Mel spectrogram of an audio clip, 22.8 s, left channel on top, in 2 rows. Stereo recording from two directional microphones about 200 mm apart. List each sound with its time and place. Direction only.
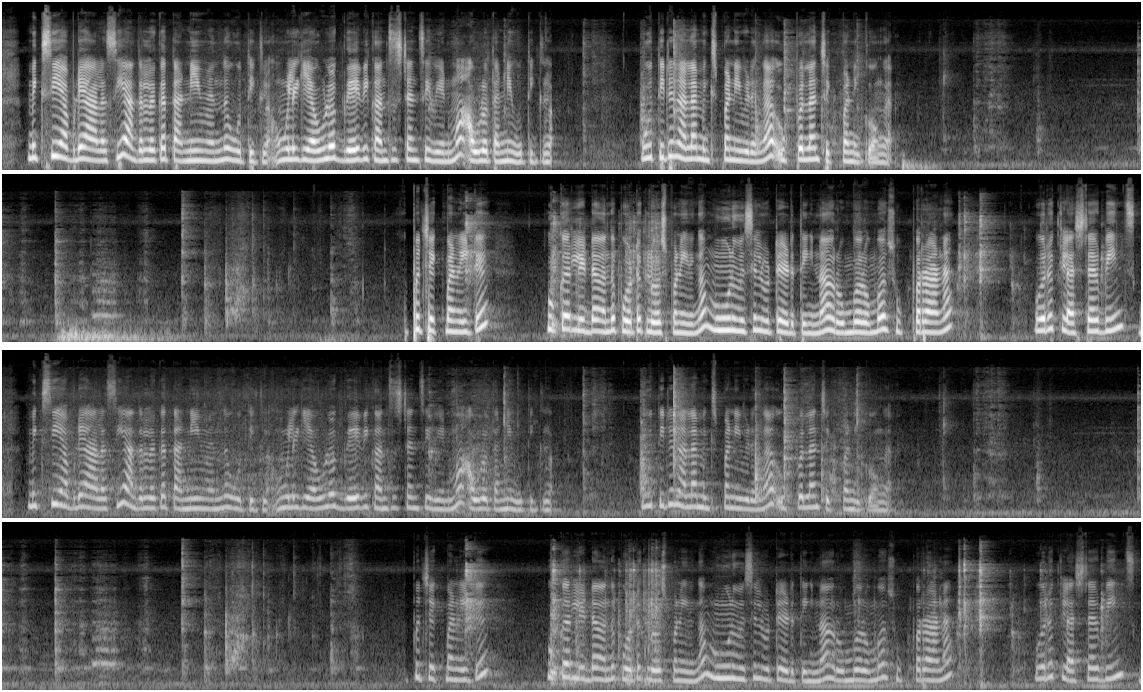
0.0 s a woman's voice: 40° left (ahead or behind)
15.4 s a woman's voice: 45° left (ahead or behind)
